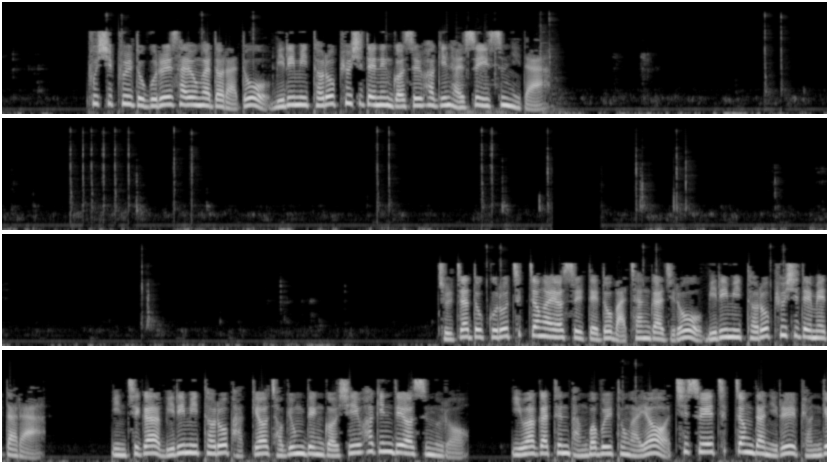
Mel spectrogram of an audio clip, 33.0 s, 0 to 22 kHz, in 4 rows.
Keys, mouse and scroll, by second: 1.0 click, 1.9 click, 3.6 2, 4.3 0, 4.6 0, 4.7 0, 5.3 Return, 7.6 click, 8.9 click, 9.1 click, 9.3 click, 11.9 click, 13.0 click, 13.6 middle click, 14.9-17.8 middle drag, 17.9 scroll up 1, 21.3 click, 22.8 click, 24.1 click, 30.9 click.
